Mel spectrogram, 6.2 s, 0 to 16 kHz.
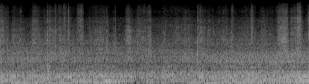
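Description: Shop towel rubbing along a 3D printer's Z-axis lead screw, wiping off old grease in a few soft scrubbing strokes, with the strongest near the end, over a steady low hum.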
